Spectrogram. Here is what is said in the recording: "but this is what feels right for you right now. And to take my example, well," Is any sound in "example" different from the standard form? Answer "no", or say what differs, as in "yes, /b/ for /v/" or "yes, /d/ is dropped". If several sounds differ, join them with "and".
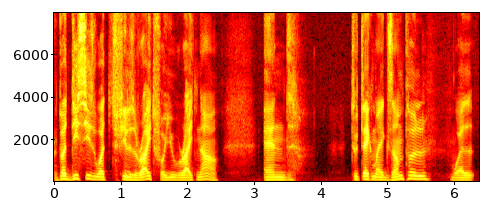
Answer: no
